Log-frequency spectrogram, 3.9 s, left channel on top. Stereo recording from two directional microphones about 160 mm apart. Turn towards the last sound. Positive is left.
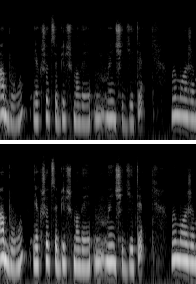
turn(degrees=-35)  # may be behind; listen again after turning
